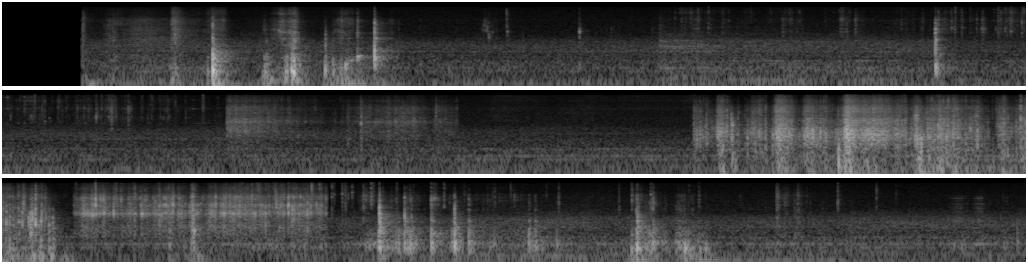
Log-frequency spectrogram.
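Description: Food preparation sounds: dry ingredients such as oats, hemp seeds and chia seeds poured from a metal measuring scoop into a wooden bowl, with light knocks of the scoop. A loud stretch of plastic packaging crinkling comes a little past the middle.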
